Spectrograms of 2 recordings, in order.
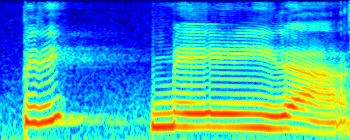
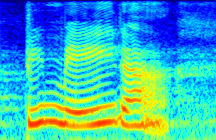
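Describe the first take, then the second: First: The p is followed by an r sound. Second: The p is followed directly by the vowel. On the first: The speaker calls it right. "eu tenho que usar o P e o R para ter o som do pr" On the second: The speaker calls it wrong. "Se eu não colocar o R, fica primeira, né? Fica errado"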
